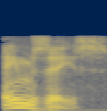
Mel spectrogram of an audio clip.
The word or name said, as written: ambsace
